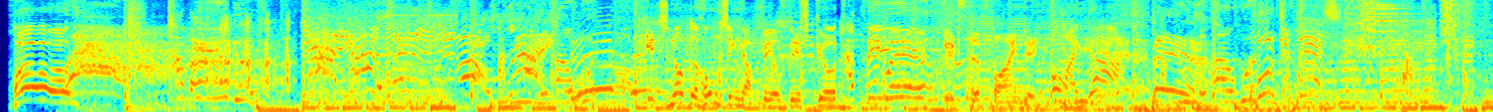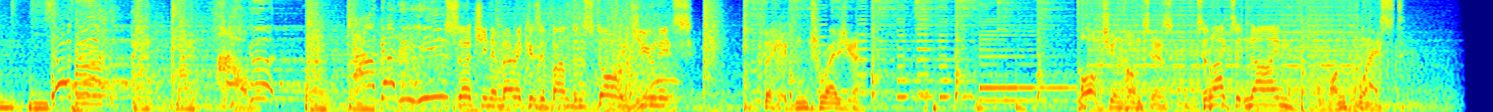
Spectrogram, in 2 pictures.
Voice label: PROMO Bright Upbeat Regular Guy; Auction Hunters 2

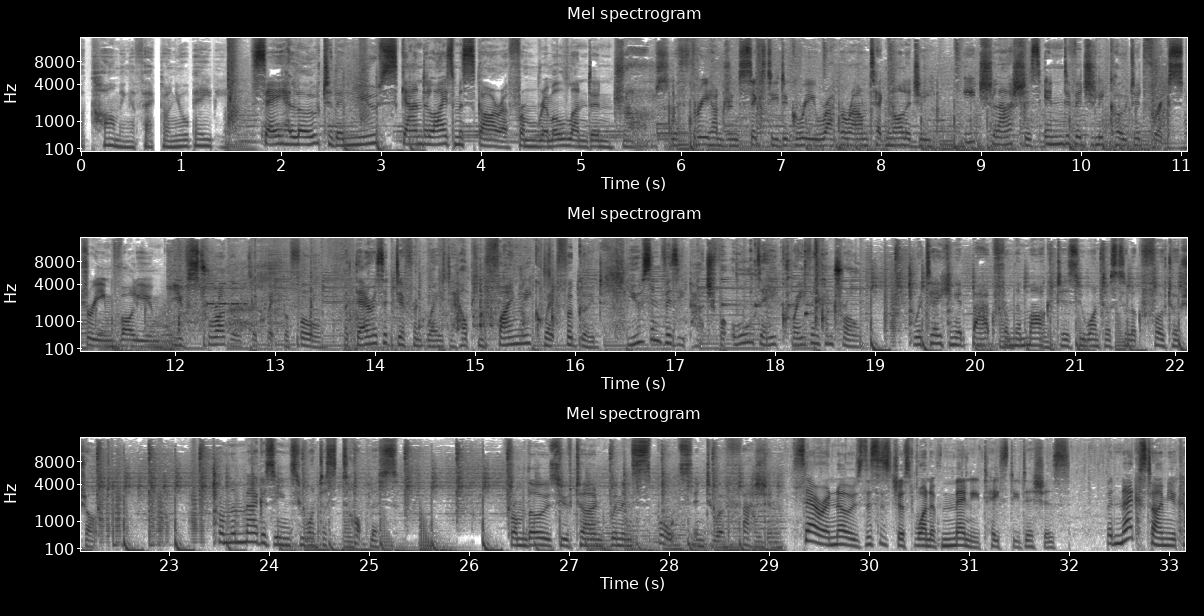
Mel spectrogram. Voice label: Commercial Voicereel

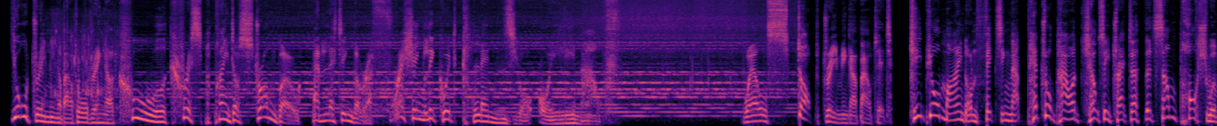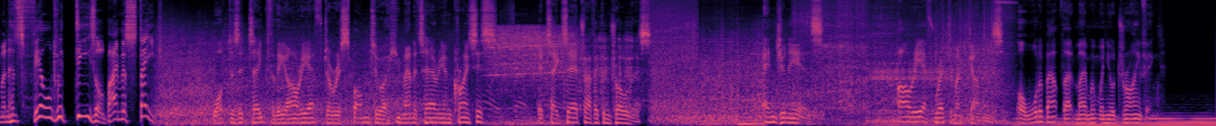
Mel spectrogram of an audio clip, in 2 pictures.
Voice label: Commercials Montage

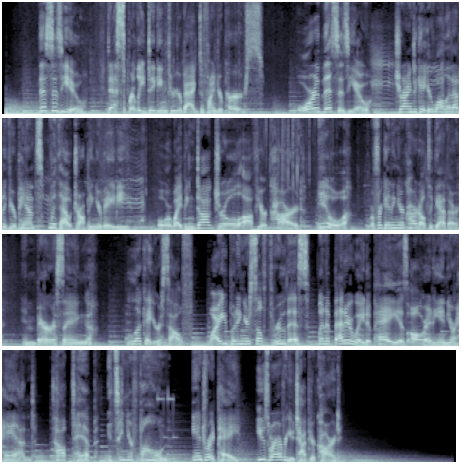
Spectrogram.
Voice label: Commercial; Android Pay

